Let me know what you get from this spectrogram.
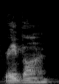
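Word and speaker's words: Reavon: Not like Darth Revan, it's Ravon.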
